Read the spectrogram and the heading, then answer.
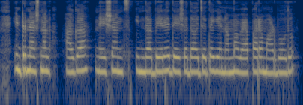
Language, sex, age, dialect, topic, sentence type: Kannada, female, 18-24, Central, banking, statement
